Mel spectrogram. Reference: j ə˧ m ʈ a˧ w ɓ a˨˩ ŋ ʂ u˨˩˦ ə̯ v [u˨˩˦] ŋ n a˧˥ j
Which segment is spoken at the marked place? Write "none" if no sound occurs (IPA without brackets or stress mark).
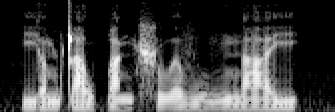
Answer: u˨˩˦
